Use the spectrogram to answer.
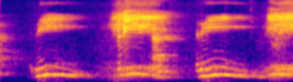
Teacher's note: Dari ujung lidah bertemu dengan gusi atas dekat dengan tempat keluar. Bertemu dengan gusi atas dekat dengan makhraj huruf nun. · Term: makhraj dari huruf ro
